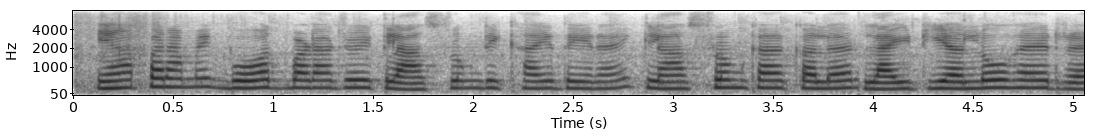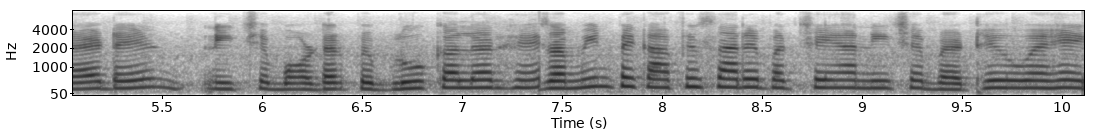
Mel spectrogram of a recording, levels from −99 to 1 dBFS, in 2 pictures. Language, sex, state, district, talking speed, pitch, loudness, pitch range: Hindi, female, Uttar Pradesh, Jyotiba Phule Nagar, 245 wpm, 260 Hz, -20 LUFS, 240-275 Hz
